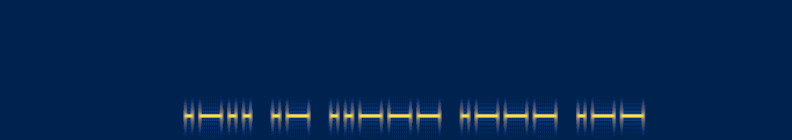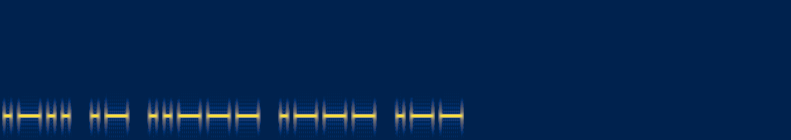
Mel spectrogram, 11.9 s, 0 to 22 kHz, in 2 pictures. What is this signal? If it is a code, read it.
Morse code, heard as a keyed tone, about 22 wpm, 700 Hz. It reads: LA2JW LA2JW
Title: DXCC-100 Call Signs - 5 Characters - Repeated 2x - 22wpm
